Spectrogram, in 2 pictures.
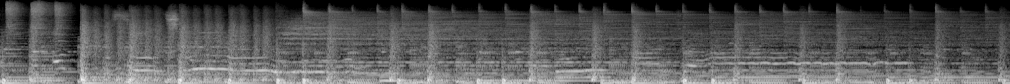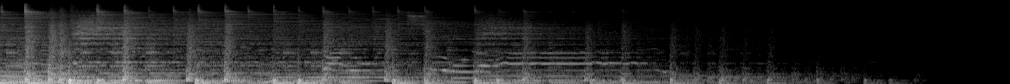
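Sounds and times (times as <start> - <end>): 
techno music: 0.0 - 15.6.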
